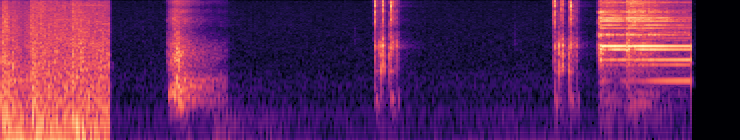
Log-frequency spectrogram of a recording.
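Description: A short chime and click sound several times.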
